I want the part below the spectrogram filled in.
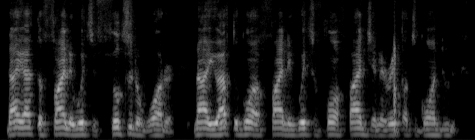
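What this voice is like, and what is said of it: African accent, heated rant. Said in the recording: “My African accent is coming out. ... I'm getting mad.”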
